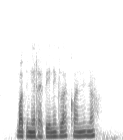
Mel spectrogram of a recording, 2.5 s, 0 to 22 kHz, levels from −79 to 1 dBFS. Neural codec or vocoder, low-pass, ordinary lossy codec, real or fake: codec, 16 kHz in and 24 kHz out, 0.6 kbps, FocalCodec, streaming, 2048 codes; 7.2 kHz; Opus, 32 kbps; fake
